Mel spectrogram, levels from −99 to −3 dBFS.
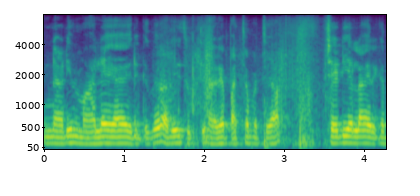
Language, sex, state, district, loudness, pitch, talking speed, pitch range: Tamil, male, Tamil Nadu, Kanyakumari, -14 LUFS, 140 Hz, 155 wpm, 135-145 Hz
